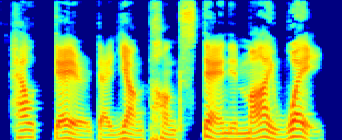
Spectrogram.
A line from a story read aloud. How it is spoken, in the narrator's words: Liu Bei said angrily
